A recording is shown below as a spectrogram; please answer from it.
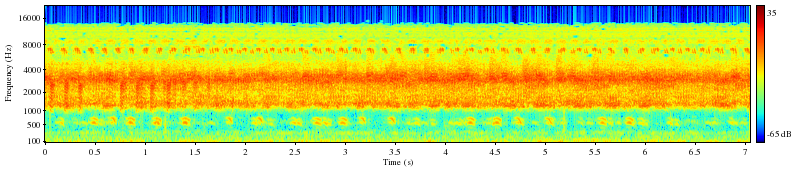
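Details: After rainfall, a chorus of frogs gives quick, evenly repeated croaking pulses without pause, set against a dense, unbroken high hiss from wet surroundings or insects.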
